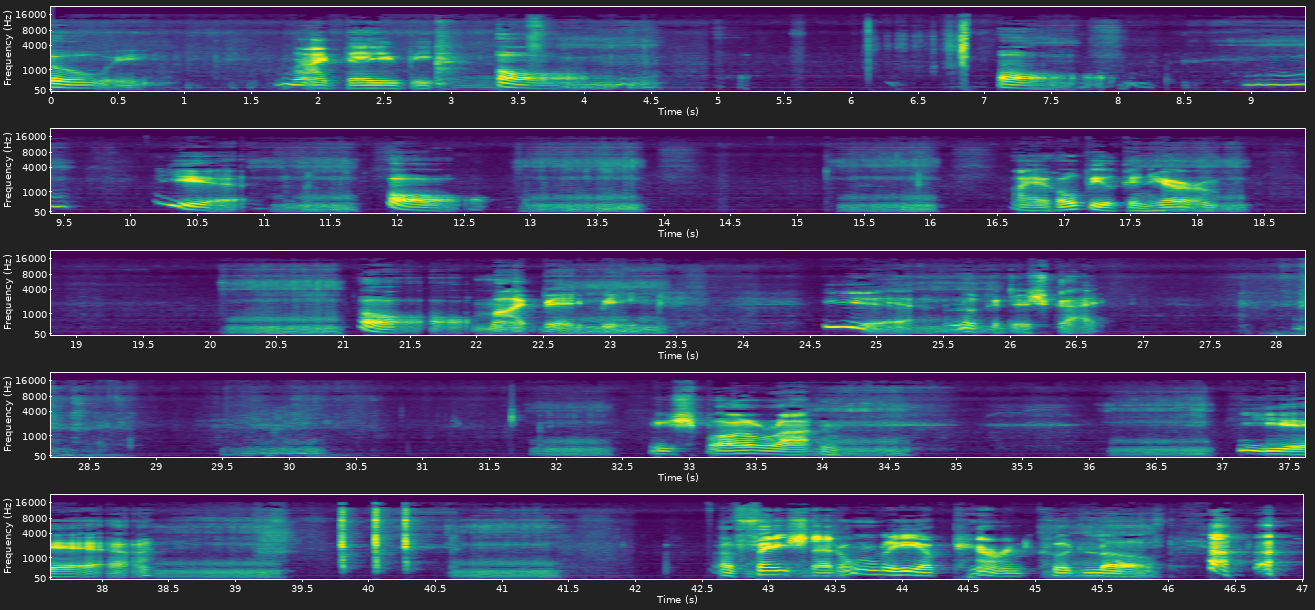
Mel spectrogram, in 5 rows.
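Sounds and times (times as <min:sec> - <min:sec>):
dog grunting: 0:01.6 - 0:05.2, 0:07.1 - 0:09.6, 0:10.4 - 0:13.9, 0:15.2 - 0:16.2, 0:17.8 - 0:18.4, 0:20.1 - 0:23.7, 0:24.9 - 0:26.0, 0:27.9 - 0:28.9, 0:29.5 - 0:30.6, 0:31.8 - 0:32.6, 0:33.5 - 0:35.0, 0:36.1 - 0:39.5, 0:40.2 - 0:41.8.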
